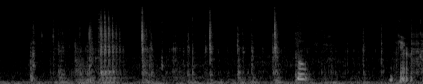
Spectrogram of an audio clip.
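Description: Card stock being turned and slid about on a paper trimmer: light clicks and taps, with a brief scrape of paper about a second in.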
